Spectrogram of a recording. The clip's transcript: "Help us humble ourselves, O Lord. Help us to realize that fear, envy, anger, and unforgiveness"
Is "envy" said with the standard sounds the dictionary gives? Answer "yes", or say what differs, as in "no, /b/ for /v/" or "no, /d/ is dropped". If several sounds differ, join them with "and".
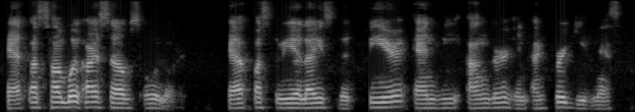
no, /w/ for /v/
